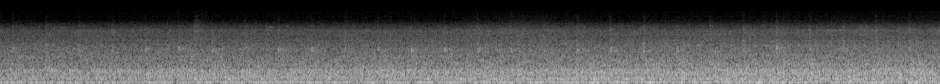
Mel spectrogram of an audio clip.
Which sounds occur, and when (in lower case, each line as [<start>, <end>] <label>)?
[0.00, 9.40] wind
[0.01, 9.40] train
[0.65, 0.75] generic impact sounds
[1.04, 1.10] generic impact sounds
[1.32, 1.45] generic impact sounds
[1.70, 1.78] generic impact sounds
[2.04, 2.15] generic impact sounds
[2.34, 2.44] generic impact sounds
[2.69, 2.79] generic impact sounds
[3.06, 3.12] generic impact sounds
[3.39, 3.45] generic impact sounds
[3.68, 3.78] generic impact sounds
[4.01, 4.11] generic impact sounds
[4.39, 4.48] generic impact sounds
[4.68, 4.77] generic impact sounds
[5.12, 5.16] generic impact sounds
[5.71, 5.78] generic impact sounds
[6.01, 6.11] generic impact sounds
[6.35, 6.42] generic impact sounds
[6.68, 6.75] generic impact sounds
[7.00, 7.12] generic impact sounds
[7.35, 7.49] generic impact sounds
[7.72, 7.83] generic impact sounds
[8.09, 8.15] generic impact sounds
[8.35, 8.46] generic impact sounds
[9.36, 9.40] generic impact sounds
